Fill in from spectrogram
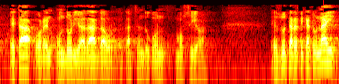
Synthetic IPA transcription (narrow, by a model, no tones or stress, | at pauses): e̞t̪aʔo̞re̞no̞nd̪o̞ɾio̞að̞aɣawɾe̞̰kaɾt͡se̞nd̪uɣunmosio̞̰a̰ | e̞zd̪ut̪e̞re̞pikat̪unaj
